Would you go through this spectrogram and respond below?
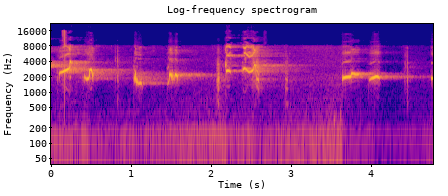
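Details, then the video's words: Greater green leafbird in the wild, giving clear whistled notes: some held, some bending up or down. The notes come in short groups separated by gaps, with a soft low hum behind them. "SUARA ASLI CUCAK IJO DI ALAM LIAR"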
